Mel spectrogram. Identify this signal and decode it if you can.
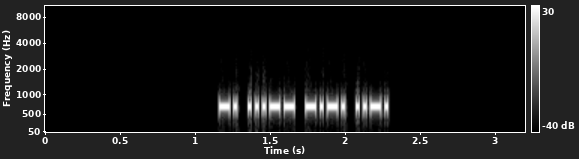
Morse code, heard as a keyed tone, about 54 wpm, 700 Hz. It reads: N3CF
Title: USA Call Signs - 4 Characters - 6x Character Spacing - 50wpm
